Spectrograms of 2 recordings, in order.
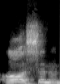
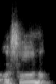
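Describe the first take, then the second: First: "asana" with a short, neutral middle vowel, a-sə-na; correct Sanskrit pronunciation. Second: "asana" with every vowel a full open a, a-sa-na; wrong pronunciation. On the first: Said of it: "very wrong pronunciation of this word". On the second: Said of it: "not asana". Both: Shown as a demonstration.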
